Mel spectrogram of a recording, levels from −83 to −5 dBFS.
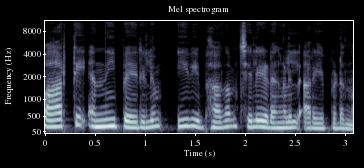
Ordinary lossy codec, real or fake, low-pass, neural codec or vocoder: none; real; none; none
